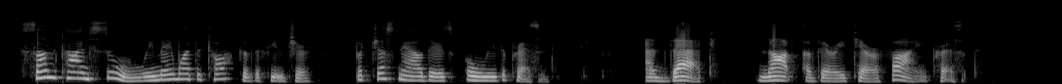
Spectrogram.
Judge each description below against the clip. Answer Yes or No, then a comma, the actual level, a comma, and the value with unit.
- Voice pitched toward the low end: No, medium, 185 Hz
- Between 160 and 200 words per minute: No, slow, 135 wpm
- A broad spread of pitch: Yes, wide, 6.8 semitones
